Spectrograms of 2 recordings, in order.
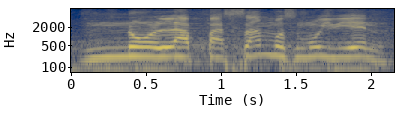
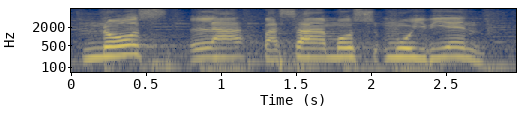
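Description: First: The final s of the first word is dropped. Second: The final s of the first word is pronounced. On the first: The speaker calls it wrong. "No está bien dicho" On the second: The speaker calls it right. "Es nos la pasamos muy bien"

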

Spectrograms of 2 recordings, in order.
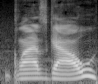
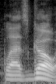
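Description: First: It is said with an American pronunciation. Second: It is said with a British pronunciation. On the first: The speaker calls it wrong. "that's how I'd say it over here in Boston" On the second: The speaker calls it right. "as it's, you know, supposed to be"

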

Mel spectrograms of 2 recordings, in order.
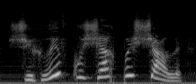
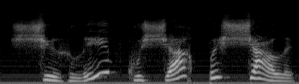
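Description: First: It is said a little faster. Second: It is said calmly and slowly. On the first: "А тепер трошки швидше" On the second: "Спочатку ми будемо вимовляти спокійно, не спіша"

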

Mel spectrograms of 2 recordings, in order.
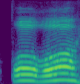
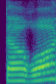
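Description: First: The first consonant is heavy and full. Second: The first consonant is light and thin. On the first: The speaker calls it right. "तगौ है" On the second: The speaker calls it wrong. "तगौ नहीं है"

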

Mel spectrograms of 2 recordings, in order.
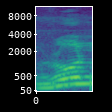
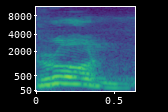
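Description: First: The word begins with a plain 'r' sound. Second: The word begins with a 'dr' sound. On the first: The speaker calls it wrong. "রোন না" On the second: The speaker calls it right.

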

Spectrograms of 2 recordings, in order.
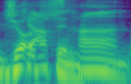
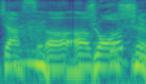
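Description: First: The s and h are said as separate sounds. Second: The s and h form one sh sound. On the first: The speaker calls it wrong. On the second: The speaker calls it right.

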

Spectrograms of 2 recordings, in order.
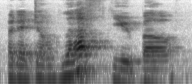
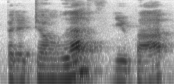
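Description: First: The stress is on love. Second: The same.

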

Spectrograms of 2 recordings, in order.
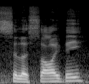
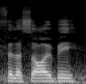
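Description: First: It is said with the British pronunciation. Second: It is said with the initial P sounded. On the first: "in the UK, we pronounce the genus Psilocybe as Psilocybe" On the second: "no one really says it like that, although you will be understood"

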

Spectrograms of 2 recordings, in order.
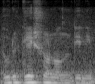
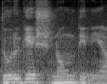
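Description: First: An 'o' vowel is heard after 'durgesh'. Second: No vowel is heard after 'durgesh'. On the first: The speaker calls it wrong. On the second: The speaker calls it right.

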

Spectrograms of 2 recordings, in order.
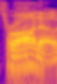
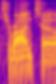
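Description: First: The second T is soft. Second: The second T is hard. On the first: The speaker calls it right. "the T is soft" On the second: The speaker calls it wrong. "not Toronto"

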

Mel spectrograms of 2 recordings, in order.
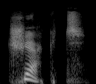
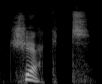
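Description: The two takes are said the same way.

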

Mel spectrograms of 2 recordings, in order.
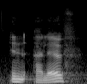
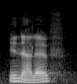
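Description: No difference in how they are said.

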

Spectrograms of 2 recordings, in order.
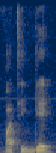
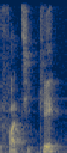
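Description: First: The word is said without a K sound. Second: The word is said with a K sound. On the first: "rather than the fatigué" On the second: "with the K sound"

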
